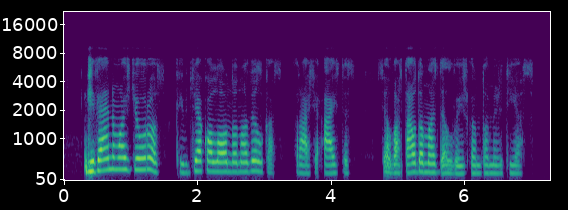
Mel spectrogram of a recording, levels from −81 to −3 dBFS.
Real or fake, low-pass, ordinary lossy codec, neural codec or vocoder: real; 7.2 kHz; Opus, 16 kbps; none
